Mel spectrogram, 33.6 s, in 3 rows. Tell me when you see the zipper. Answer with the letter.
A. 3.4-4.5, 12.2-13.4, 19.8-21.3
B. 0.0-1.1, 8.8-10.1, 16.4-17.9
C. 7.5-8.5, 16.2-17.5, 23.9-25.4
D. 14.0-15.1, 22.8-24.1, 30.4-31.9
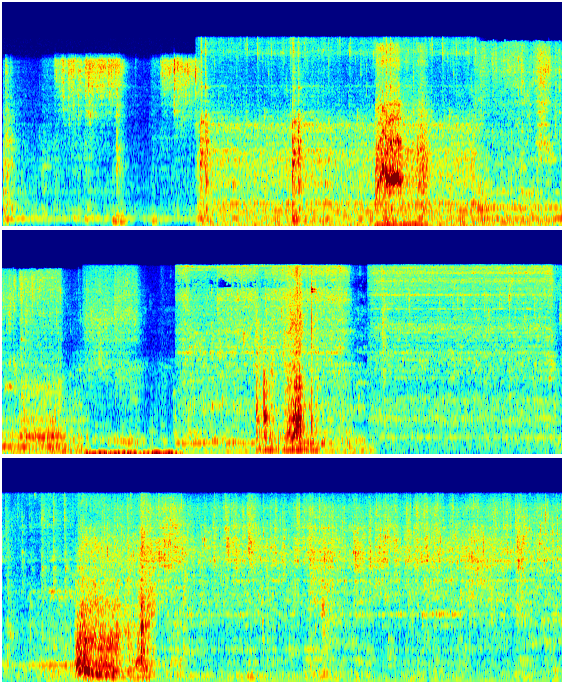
C.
